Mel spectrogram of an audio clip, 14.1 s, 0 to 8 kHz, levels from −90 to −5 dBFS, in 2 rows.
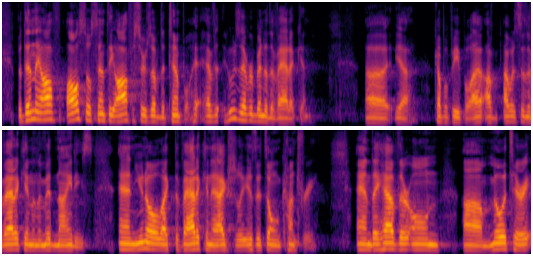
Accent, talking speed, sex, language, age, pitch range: American, 205 wpm, male, English, 40-59, 125-155 Hz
